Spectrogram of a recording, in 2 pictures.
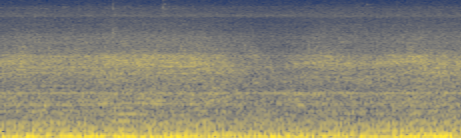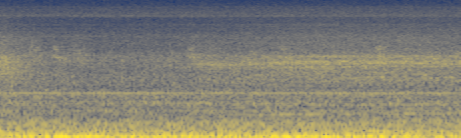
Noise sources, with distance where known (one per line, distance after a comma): unidentified powered saw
